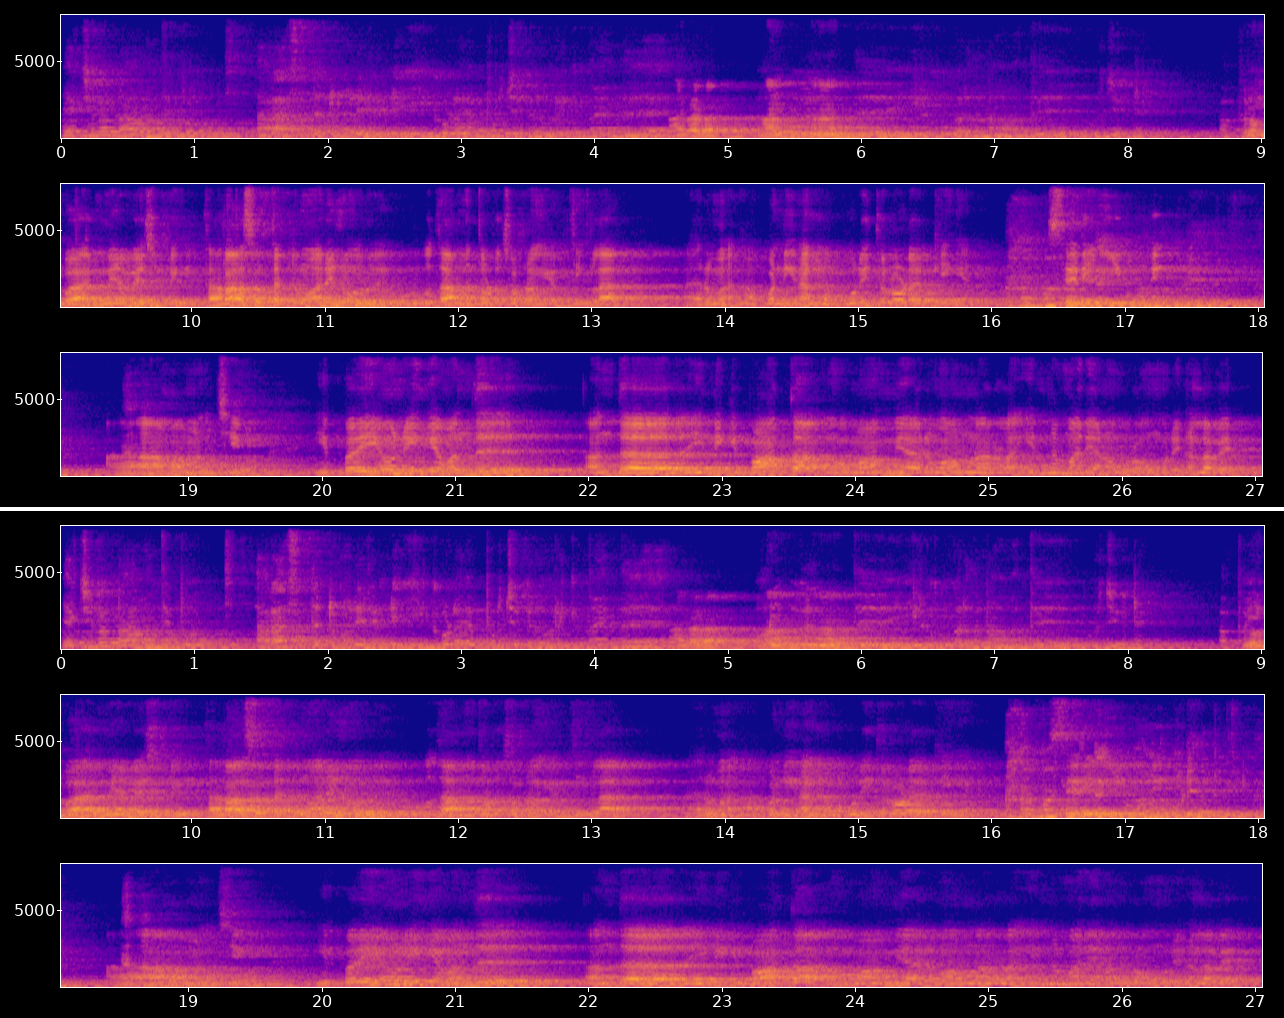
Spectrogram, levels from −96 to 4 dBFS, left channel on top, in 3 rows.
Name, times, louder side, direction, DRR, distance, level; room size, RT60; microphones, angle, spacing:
voice 1, 0.0-1.1 1.5-4.6 5.2-8.1 8.7-9.4 16.1-18.1 18.5-18.6, equal, 75° right, -1 dB, 2.5 m, -32 dB
voice 2, 4.6-4.9 5.3-5.9 8.9-13.2 13.7-15.9 16.6-17.0 18.4-19.5 19.9-21.5 22.0-26.8, left 1 dB, 55° left, 0 dB, 1.9 m, -27 dB
17.5 x 17.0 x 3.6 m, 2.7 s
head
